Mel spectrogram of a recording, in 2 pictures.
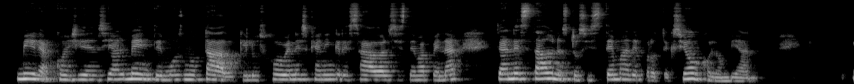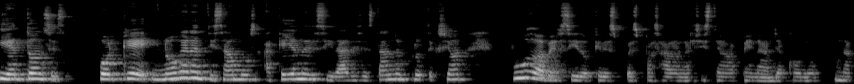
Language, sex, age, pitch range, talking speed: Spanish, female, 40-59, 195-240 Hz, 160 wpm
